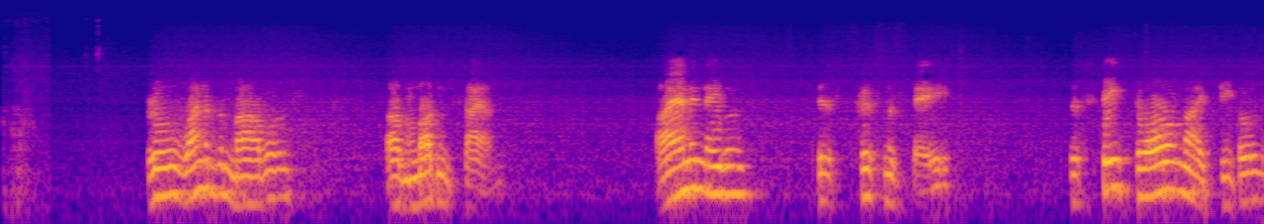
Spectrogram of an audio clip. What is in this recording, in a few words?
A royal broadcast, older general british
